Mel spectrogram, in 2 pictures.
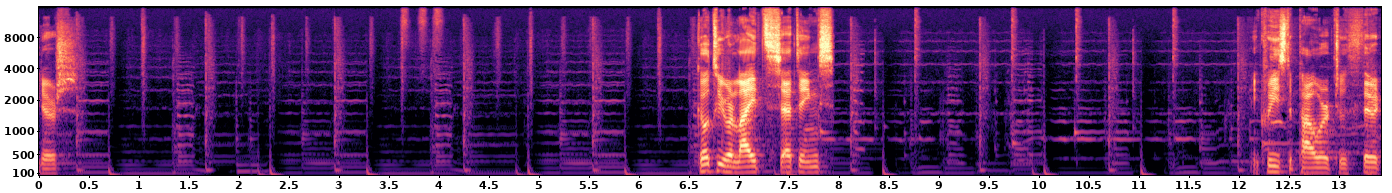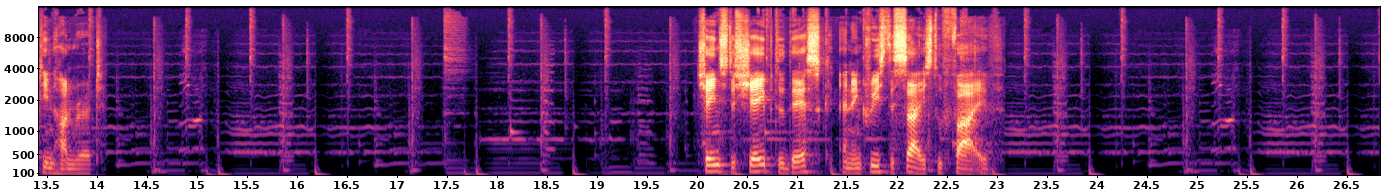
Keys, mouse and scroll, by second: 5.2-8.2 scroll down 1, 12.0-14.0 drag, 14.0 KP_0, 19.6-25.1 drag.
